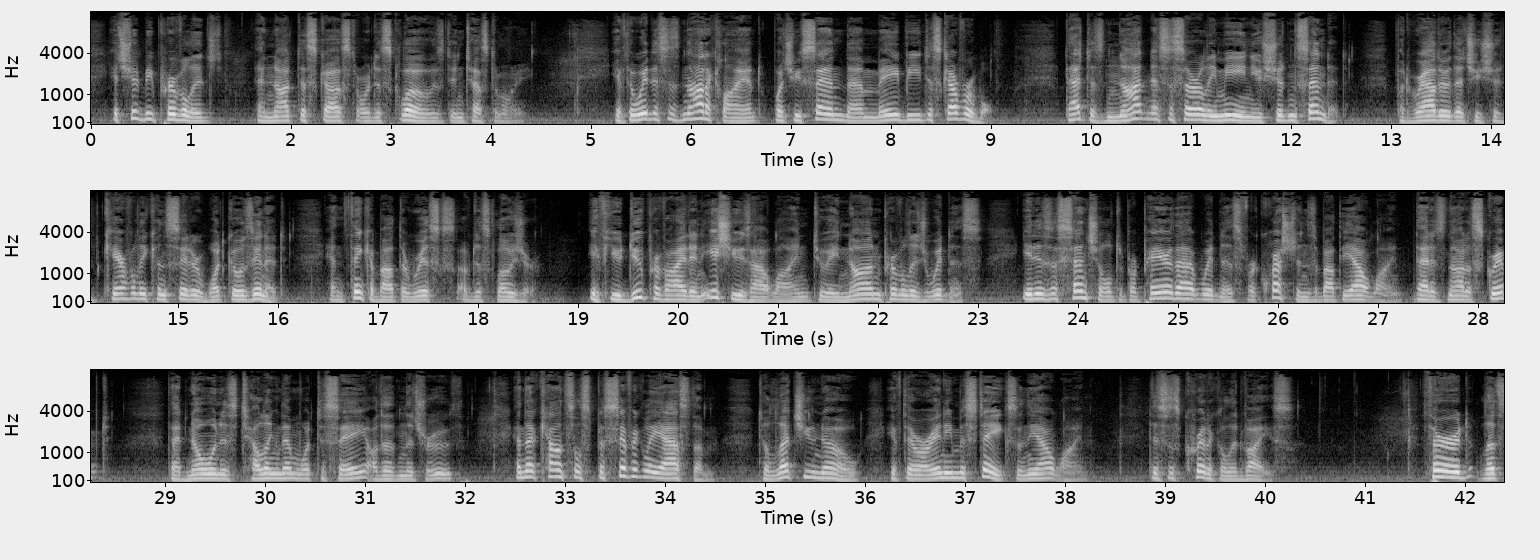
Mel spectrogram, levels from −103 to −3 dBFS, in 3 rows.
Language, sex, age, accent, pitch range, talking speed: English, male, 50-69, American, 140-180 Hz, 165 wpm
